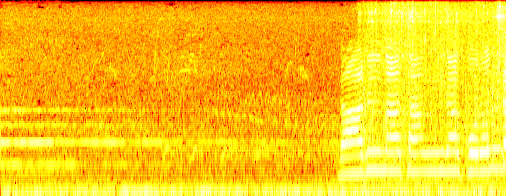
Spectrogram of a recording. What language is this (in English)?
Japanese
